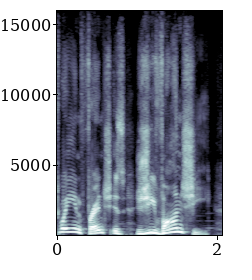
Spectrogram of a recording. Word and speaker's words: Givenchy: Most people say it wrong as Givenchy, but the correct way in French is Givenchy. Notice how the G turns into a soft J sound and the middle is smooth.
